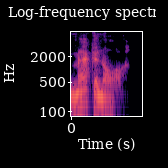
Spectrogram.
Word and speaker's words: Mackinac: And this is it's really strange, but you were pronouncing it Mackinac Island, and it's actually pronounced Mackinaw.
